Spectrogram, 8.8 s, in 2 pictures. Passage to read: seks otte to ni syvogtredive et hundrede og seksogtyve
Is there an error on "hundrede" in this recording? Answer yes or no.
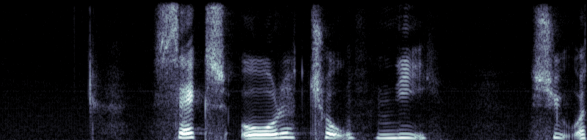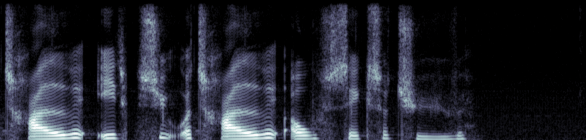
yes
